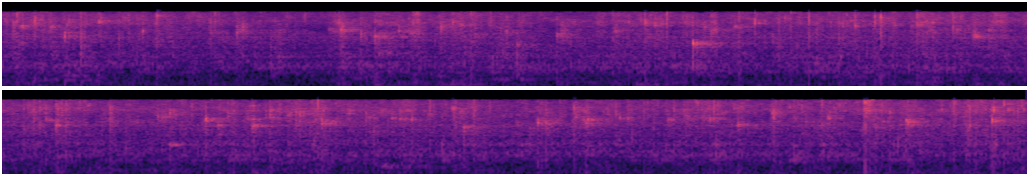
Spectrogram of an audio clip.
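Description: Cornflour-coated paneer cubes shallow-frying in a little hot oil in a metal pan: a steady sizzle with many small crackles and pops.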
